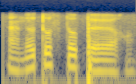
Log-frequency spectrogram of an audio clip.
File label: "autostoppeur", French pronunciation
